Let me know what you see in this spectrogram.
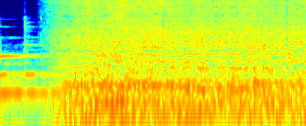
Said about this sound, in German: So klingt's im Bienenstock. Und Bienen sind ja wirklich wahnsinnig faszinierend.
